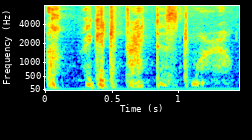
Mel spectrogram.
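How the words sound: It sounds eager and excited.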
